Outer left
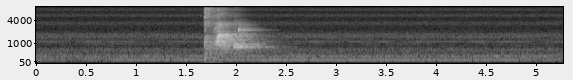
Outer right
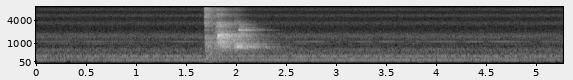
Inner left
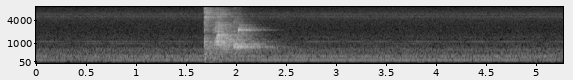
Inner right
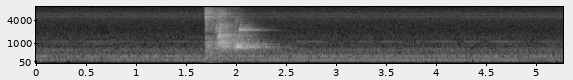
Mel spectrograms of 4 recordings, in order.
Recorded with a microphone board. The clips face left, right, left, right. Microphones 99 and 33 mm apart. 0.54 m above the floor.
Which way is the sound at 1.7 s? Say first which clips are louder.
Even, inner left 2 dB; 75° left (ahead or behind).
